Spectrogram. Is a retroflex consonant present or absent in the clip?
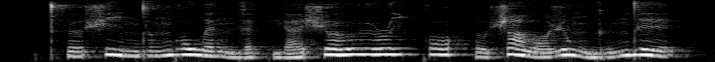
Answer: absent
